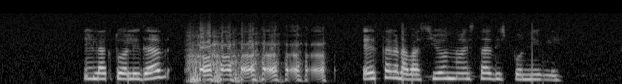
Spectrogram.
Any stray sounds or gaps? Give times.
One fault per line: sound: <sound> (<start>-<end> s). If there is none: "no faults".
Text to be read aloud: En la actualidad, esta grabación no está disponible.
sound: laugh (1.8-3.4 s)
